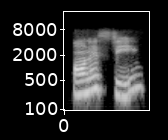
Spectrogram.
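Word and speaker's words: honesty: বলা যাবে না কিন্তু হ বলা যাবে না এইচ এর উচ্চারণ থাকবে না H will be silent okay so literate literate literate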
